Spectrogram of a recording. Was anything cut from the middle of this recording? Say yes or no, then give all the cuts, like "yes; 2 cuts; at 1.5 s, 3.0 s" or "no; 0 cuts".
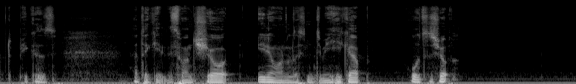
yes; 1 cut; at 4.0 s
